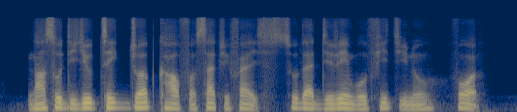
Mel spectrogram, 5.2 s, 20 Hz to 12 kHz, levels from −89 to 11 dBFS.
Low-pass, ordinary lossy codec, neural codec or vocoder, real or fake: 7.2 kHz; none; codec, 16 kHz, 0.3 kbps, FocalCodec; fake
